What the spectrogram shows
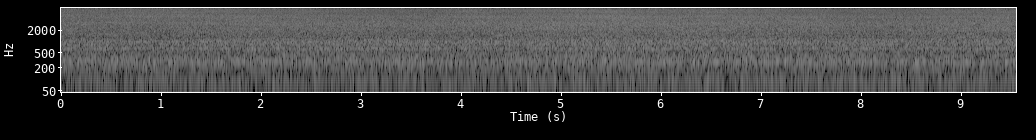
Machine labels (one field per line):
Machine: fan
